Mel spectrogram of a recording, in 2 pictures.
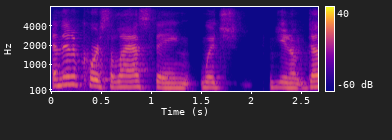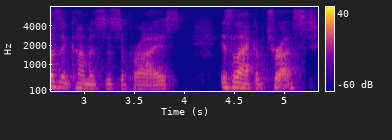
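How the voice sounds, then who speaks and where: Against a quiet background, a woman with an unremarkable speaking voice talks at a fairly low pitch and a fairly slow pace with lively intonation. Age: 60s. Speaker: business consultant. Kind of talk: interview.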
